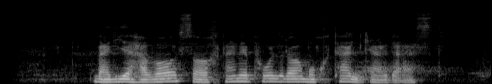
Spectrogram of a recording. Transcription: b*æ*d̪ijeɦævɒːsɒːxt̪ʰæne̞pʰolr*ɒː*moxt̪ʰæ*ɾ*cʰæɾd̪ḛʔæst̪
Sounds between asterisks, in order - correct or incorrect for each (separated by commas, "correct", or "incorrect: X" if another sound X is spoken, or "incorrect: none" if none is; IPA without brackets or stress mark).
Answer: correct, correct, incorrect: l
